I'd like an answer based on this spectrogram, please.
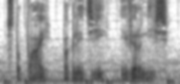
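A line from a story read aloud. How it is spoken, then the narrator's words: Whispered. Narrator (Russian): Шепотом повторил Роланд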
